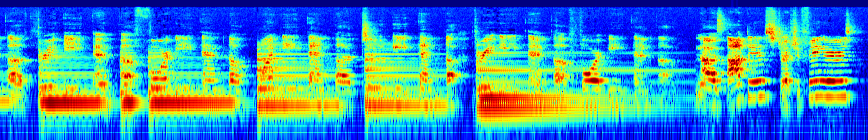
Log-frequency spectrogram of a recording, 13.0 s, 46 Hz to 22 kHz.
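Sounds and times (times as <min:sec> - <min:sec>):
digital piano bass notes: 0:00.6 - 0:10.5.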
